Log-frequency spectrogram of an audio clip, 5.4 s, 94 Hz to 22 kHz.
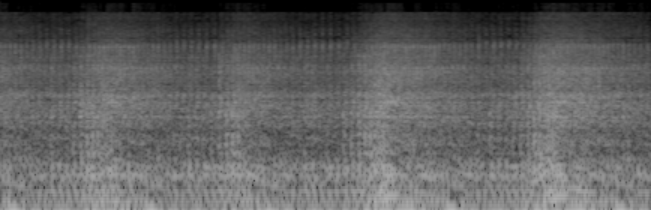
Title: Yamaha yzf r125 ticking sound, is it camshaft?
